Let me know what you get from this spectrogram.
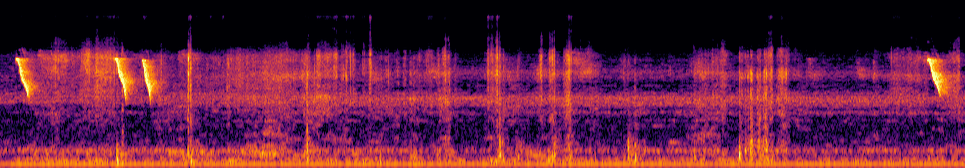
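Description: Tailorbird giving short, sharp call notes that slide downward in pitch: one just after the start, a quick pair about a second later, and one more near the end. Faint rustling and ticks in between.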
